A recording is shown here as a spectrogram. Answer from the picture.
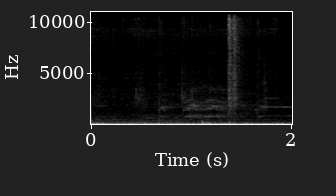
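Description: A rooster crowing faintly, one drawn-out call over a steady low rumble, with a sharp click about one and a half seconds in.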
